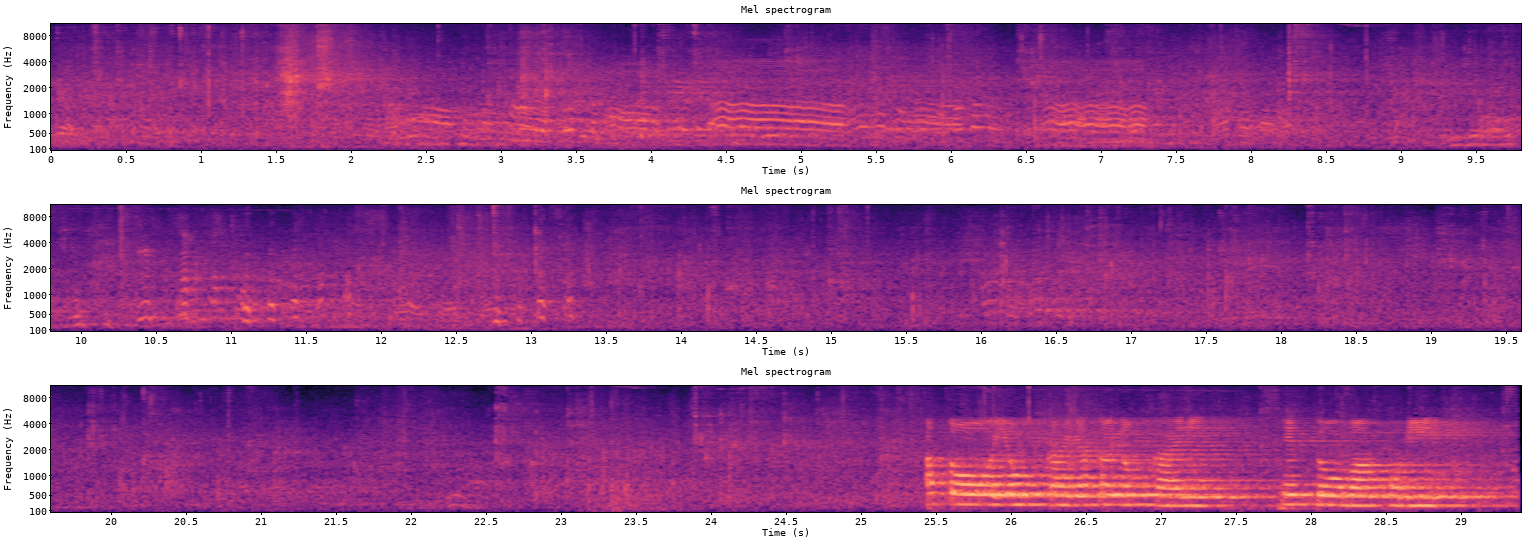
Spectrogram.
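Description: Ice skate blades scrape and hiss across the ice.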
